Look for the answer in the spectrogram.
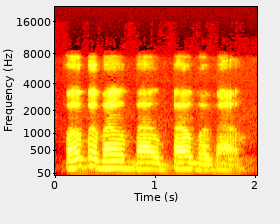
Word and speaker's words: Bobobo-bo Bo-bobo: BoBoBo-Bo-BoBo, right? – Yes.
